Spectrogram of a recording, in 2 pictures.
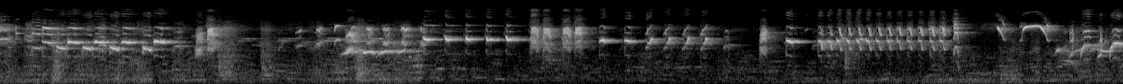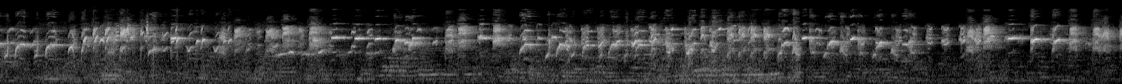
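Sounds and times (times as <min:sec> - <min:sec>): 
sooty-headed bulbul chattering song in fierce thunder voice style: 0:00.0 - 0:22.4.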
